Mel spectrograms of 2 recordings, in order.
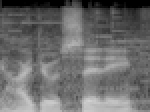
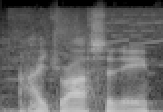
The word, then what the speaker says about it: Hydrocity: pronounced it that way hydrocity well actually it's not they don't make it into a separate word they make it into one word so it leads us to believe that it's hydra hydra city I don't know I just I've always pronounced it as hydro city so I'm gonna continue to keep calling it that you can you can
